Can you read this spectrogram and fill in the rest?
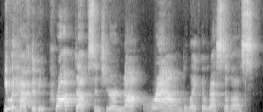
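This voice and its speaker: Woman acting a boastful storybook pumpkin, teasing, exaggerated, swooping pitch, roomy echo. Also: expressive, takes it slowly, bright, forceful tone, heavily acted. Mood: taunting. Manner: taunting, exaggerated.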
